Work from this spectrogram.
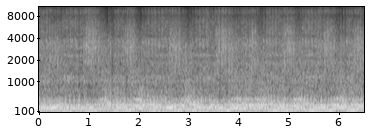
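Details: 350 V8 newly installed in a C10 truck that sat 20 years, transmission cooler lines unconnected: loud, rough, uneven running with low throb and surging; engine running briefly on starting fluid rather than its own fuel.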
